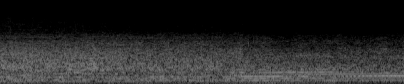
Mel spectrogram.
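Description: A small toy car rolls along a plastic track.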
